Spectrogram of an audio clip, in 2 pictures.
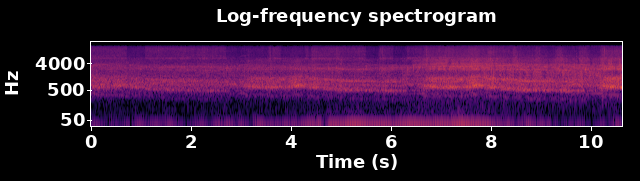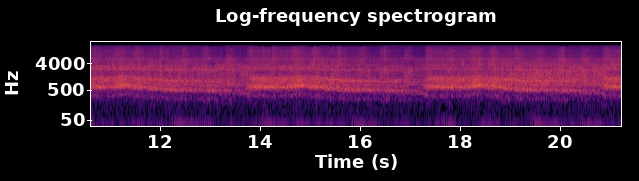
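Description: Football stadium crowd chanting in unison. The same chanted phrase repeats about every three and a half seconds over the crowd's noise, growing louder as it goes.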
